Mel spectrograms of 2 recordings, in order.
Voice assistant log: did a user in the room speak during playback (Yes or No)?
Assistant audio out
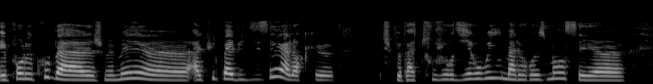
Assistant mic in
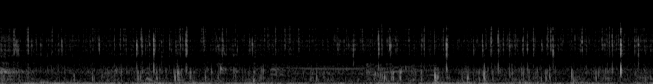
No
